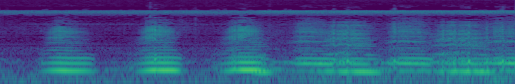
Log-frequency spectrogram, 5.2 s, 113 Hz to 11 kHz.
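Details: American bullfrogs croaking at night in Moore's Swamp, Concord, Massachusetts, on 28 July 2013: deep, resonant harmonic jug-o-rum notes about once a second, a second caller overlapping in the latter half, over a steady high insect drone.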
